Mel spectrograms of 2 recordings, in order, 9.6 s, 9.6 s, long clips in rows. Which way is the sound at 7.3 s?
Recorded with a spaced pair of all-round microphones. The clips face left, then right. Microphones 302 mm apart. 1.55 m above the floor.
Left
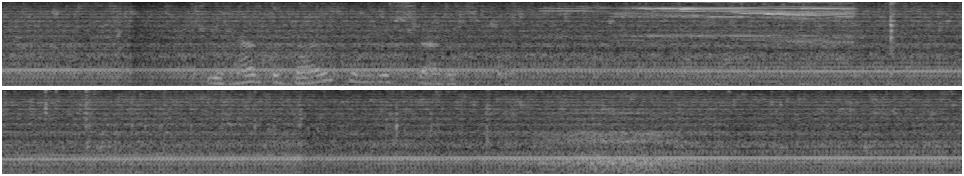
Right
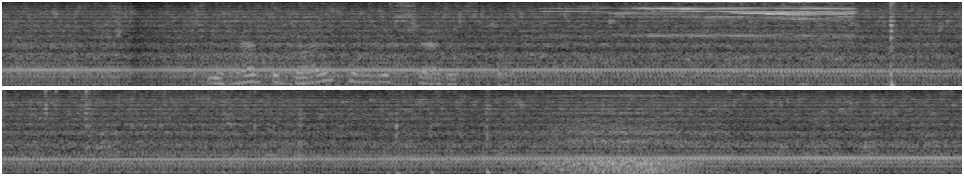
30° right (ahead or behind).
